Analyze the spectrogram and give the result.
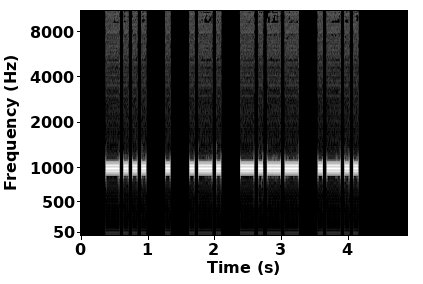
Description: Morse code, heard as a keyed tone, about 18 wpm, spaced as for 15 wpm, 1000 Hz. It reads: BERYL
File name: qotdfiles / 15wpm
